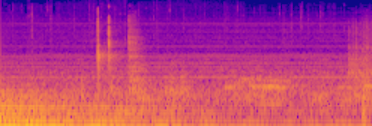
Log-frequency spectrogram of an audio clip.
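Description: A heavy metal door swings open with a creak.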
